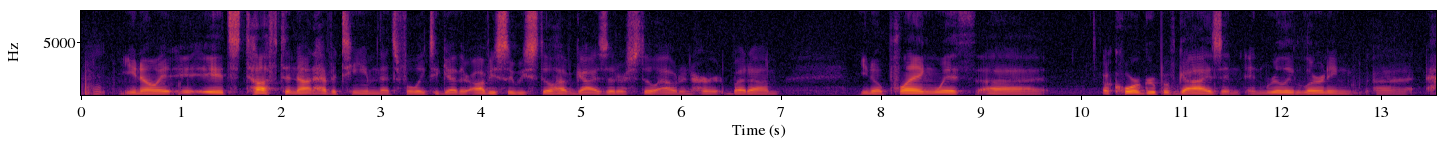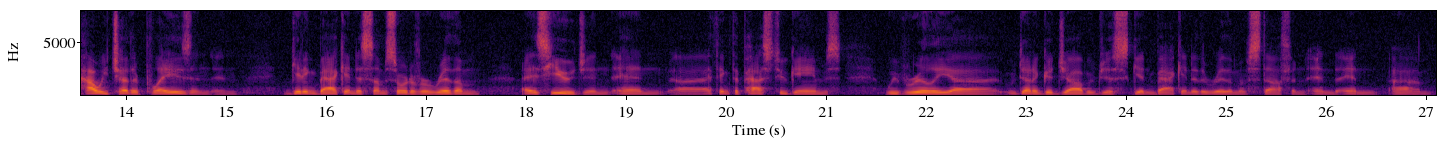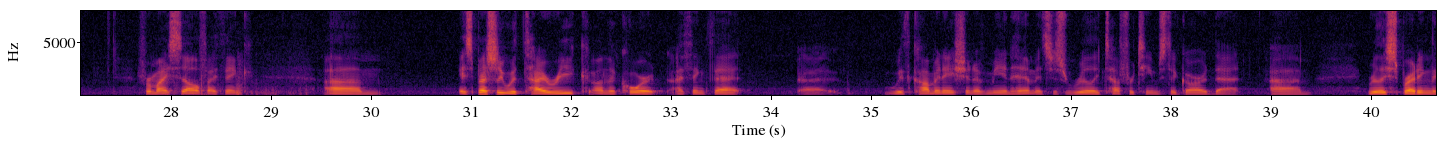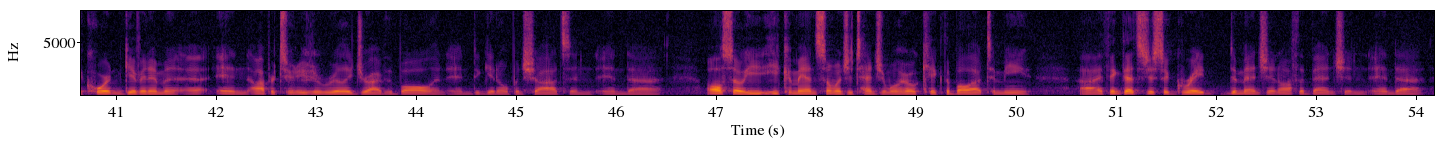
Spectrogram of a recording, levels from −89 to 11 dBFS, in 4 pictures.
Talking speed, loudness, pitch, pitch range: 190 wpm, -28 LUFS, 115 Hz, 110-120 Hz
